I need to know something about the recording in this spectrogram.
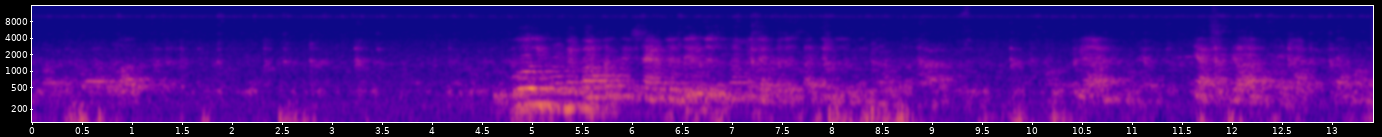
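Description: An elderly man speaks calmly and steadily, close by.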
